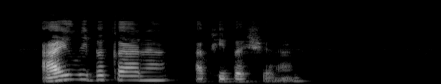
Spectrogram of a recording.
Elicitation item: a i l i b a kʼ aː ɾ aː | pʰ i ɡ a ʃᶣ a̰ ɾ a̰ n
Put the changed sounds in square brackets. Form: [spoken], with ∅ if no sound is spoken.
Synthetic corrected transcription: a [j] l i b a kʼ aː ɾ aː | pʰ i [b] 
